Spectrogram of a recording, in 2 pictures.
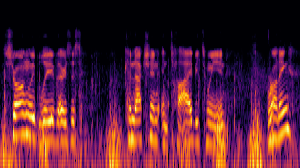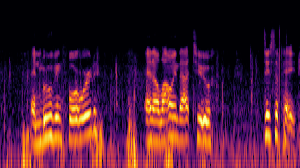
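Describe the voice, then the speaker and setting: A man vlogging candidly and reflectively while out on a run, speaking in short, halting phrases. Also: on the high side. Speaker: running vlogger. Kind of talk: reflective vlog talk while running. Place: outdoors, out on a run. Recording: muffled, noisy outdoor wind and traffic.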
